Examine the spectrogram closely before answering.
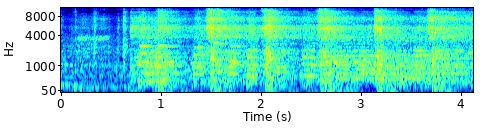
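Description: Military marching band playing a march on brass, with a steady bass-drum beat a little under twice a second.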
